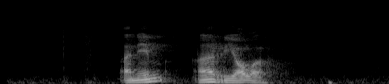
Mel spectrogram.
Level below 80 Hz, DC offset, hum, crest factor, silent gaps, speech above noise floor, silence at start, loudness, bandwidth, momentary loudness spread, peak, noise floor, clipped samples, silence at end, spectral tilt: -58 dBFS; under 0.1%; none; 20 dB; none; 35 dB; 1.2 s; -30 LUFS; 10 kHz; 11 LU; -12 dBFS; -63 dBFS; under 0.1%; 0.55 s; -9 dB/octave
